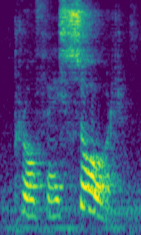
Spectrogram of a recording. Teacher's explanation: Las palabras no verbales que terminan en otras consonantes son agudas, es decir, que el acento prosódico recae sobre la última sílaba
